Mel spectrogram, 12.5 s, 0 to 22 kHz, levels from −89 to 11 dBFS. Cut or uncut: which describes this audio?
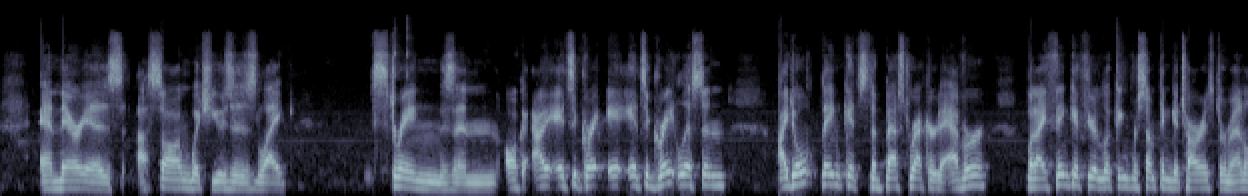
uncut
